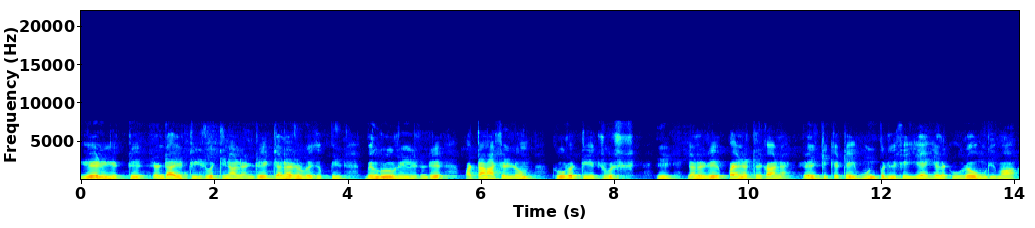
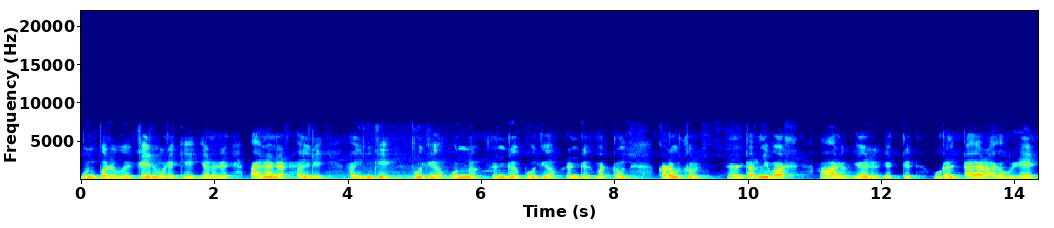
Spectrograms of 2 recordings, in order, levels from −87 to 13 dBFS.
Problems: background sounds at intervals, background conversations at intervals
